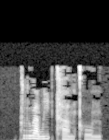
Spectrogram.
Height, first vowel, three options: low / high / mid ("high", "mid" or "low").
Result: high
